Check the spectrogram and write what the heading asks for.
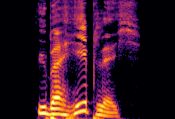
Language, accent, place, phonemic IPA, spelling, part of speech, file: German, Germany, Berlin, /yːbɐˈheːplɪç/, überheblich, adjective, De-überheblich.ogg
- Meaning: 1. arrogant, overweening, haughty, cocksure, presumptuous, smug 2. overbearing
